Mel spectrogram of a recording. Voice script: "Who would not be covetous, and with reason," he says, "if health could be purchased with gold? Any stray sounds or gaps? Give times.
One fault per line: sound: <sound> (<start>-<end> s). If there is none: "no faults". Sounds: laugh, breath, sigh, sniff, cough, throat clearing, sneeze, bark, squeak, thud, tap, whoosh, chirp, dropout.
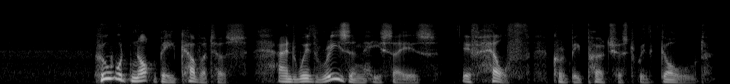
no faults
